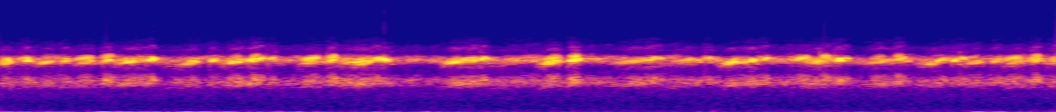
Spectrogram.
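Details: Spring wetland frogs croaking together, recorded live behind a house: a dense, rhythmic mass of trilled croaks that throbs steadily, with a few brief tapping clicks over the chorus.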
